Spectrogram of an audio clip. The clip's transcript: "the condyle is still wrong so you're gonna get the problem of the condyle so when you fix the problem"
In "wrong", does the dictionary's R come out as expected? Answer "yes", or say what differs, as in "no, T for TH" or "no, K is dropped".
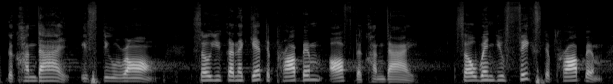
yes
